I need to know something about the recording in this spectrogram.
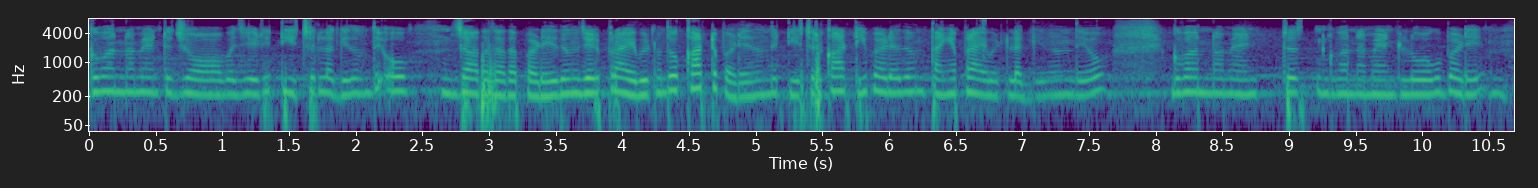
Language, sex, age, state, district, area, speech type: Dogri, female, 18-30, Jammu and Kashmir, Kathua, rural, spontaneous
